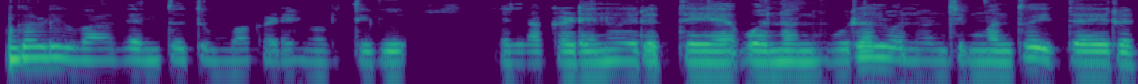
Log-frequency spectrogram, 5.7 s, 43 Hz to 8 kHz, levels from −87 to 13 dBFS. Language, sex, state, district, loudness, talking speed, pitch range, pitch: Kannada, female, Karnataka, Mysore, -30 LUFS, 170 wpm, 170-190 Hz, 175 Hz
